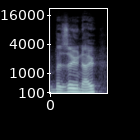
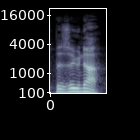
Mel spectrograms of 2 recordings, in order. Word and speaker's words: Bazunu: Max Aarons goes all the way back to Bazunu, who I've been informed I'm saying his name wrong. It's Bazunu, I think is what I realised it should be.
